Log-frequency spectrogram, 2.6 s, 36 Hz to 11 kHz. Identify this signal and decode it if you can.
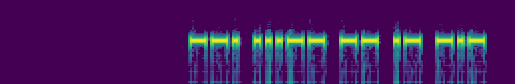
Morse code, heard as a keyed tone, about 41 wpm, 700 Hz. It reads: G3MAK
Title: DXCC-100 Call Signs - 5 Characters - Repeated 2x - 45wpm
